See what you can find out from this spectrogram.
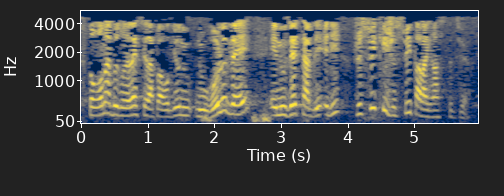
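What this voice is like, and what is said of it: Non-native French accent. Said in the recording (French): “je fais encore des fautes de français, et mon accent”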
